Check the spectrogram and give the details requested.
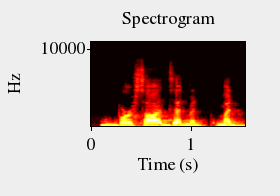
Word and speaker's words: Barsad: Barsad. So there is another spy, and his name is Barsad. You've met Barsad before. Borsod, said Defarge, making it French by pronunciation, but he had been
